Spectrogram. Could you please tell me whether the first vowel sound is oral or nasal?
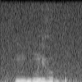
nasal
